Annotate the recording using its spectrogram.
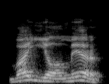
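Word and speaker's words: וַיֹּאמֶר: तो ये हो जाएगा जी वई यो, अलिफ साइलेंट है, और ये है मेर, वाई योमेर, वाई योमेर, वाई योमेर।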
